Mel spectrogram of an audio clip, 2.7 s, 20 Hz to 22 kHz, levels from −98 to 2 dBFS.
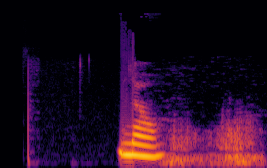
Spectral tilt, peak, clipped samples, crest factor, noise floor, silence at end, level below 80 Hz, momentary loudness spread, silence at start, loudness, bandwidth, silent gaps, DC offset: -9.5 dB/octave; -6 dBFS; under 0.1%; 18 dB; -68 dBFS; 0.1 s; -64 dBFS; 24 LU; 1.2 s; -18 LUFS; 5.6 kHz; none; under 0.1%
